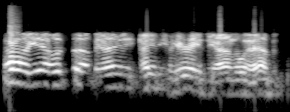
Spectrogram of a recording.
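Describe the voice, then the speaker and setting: A man's voice: high-pitched, lively intonation, rapid-fire. A man calling in to a talk show on a bad phone line that sounds like he's in a tunnel, chatting loosely with lots of "uh" fillers. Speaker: caller. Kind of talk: casual call-in chat. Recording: muffled echoing phone line.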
